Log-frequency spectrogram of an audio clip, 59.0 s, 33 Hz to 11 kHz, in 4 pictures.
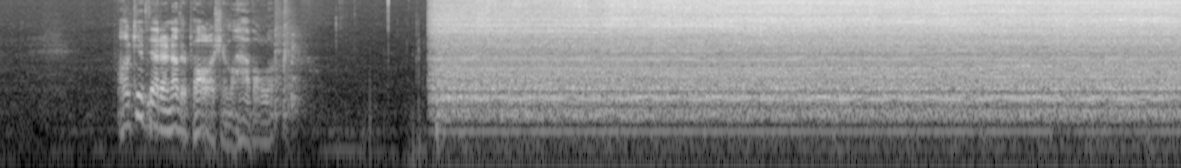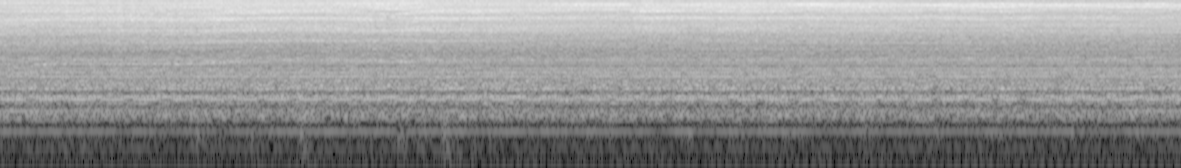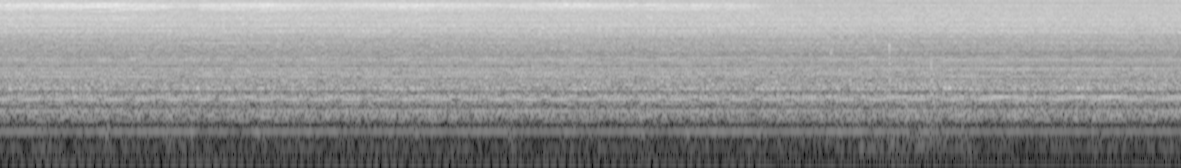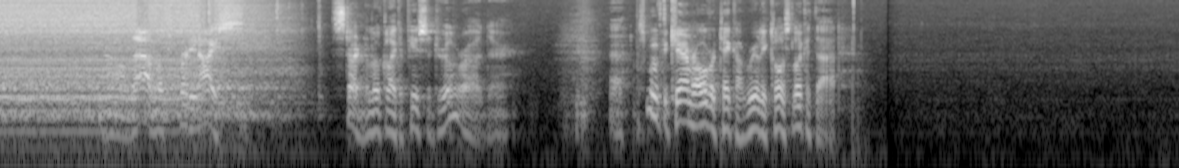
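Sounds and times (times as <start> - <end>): metal lathe motor hum: 5.4 - 48.2
sandpaper hissing on spinning steel: 45.6 - 47.4.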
